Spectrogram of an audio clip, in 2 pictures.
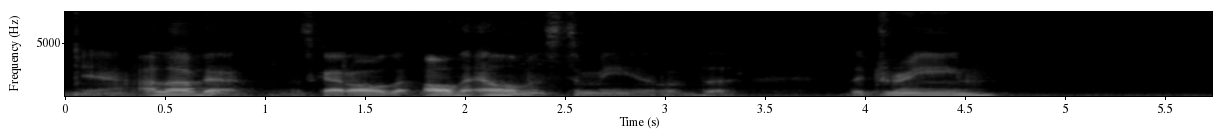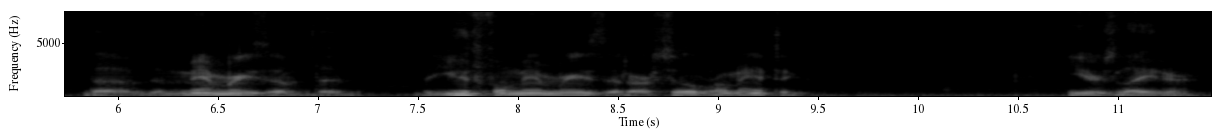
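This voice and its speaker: Gravelly low-voiced musician chatting between songs. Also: male voice, slight background noise. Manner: rambling, self-deprecating, warm asides. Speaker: musician hosting a livestream show. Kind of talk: casual chat between songs, reading viewer comments. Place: at home, alone with a guitar.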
